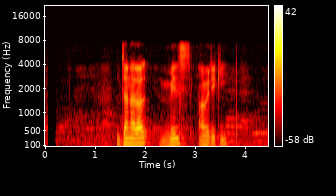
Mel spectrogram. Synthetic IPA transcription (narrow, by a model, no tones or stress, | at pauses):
d͡ʒʌnʌɾʌlmilsʌmeɾiki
